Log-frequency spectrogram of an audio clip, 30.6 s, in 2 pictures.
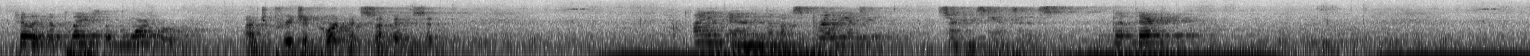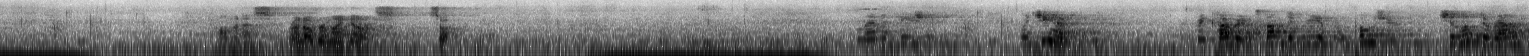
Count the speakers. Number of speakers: four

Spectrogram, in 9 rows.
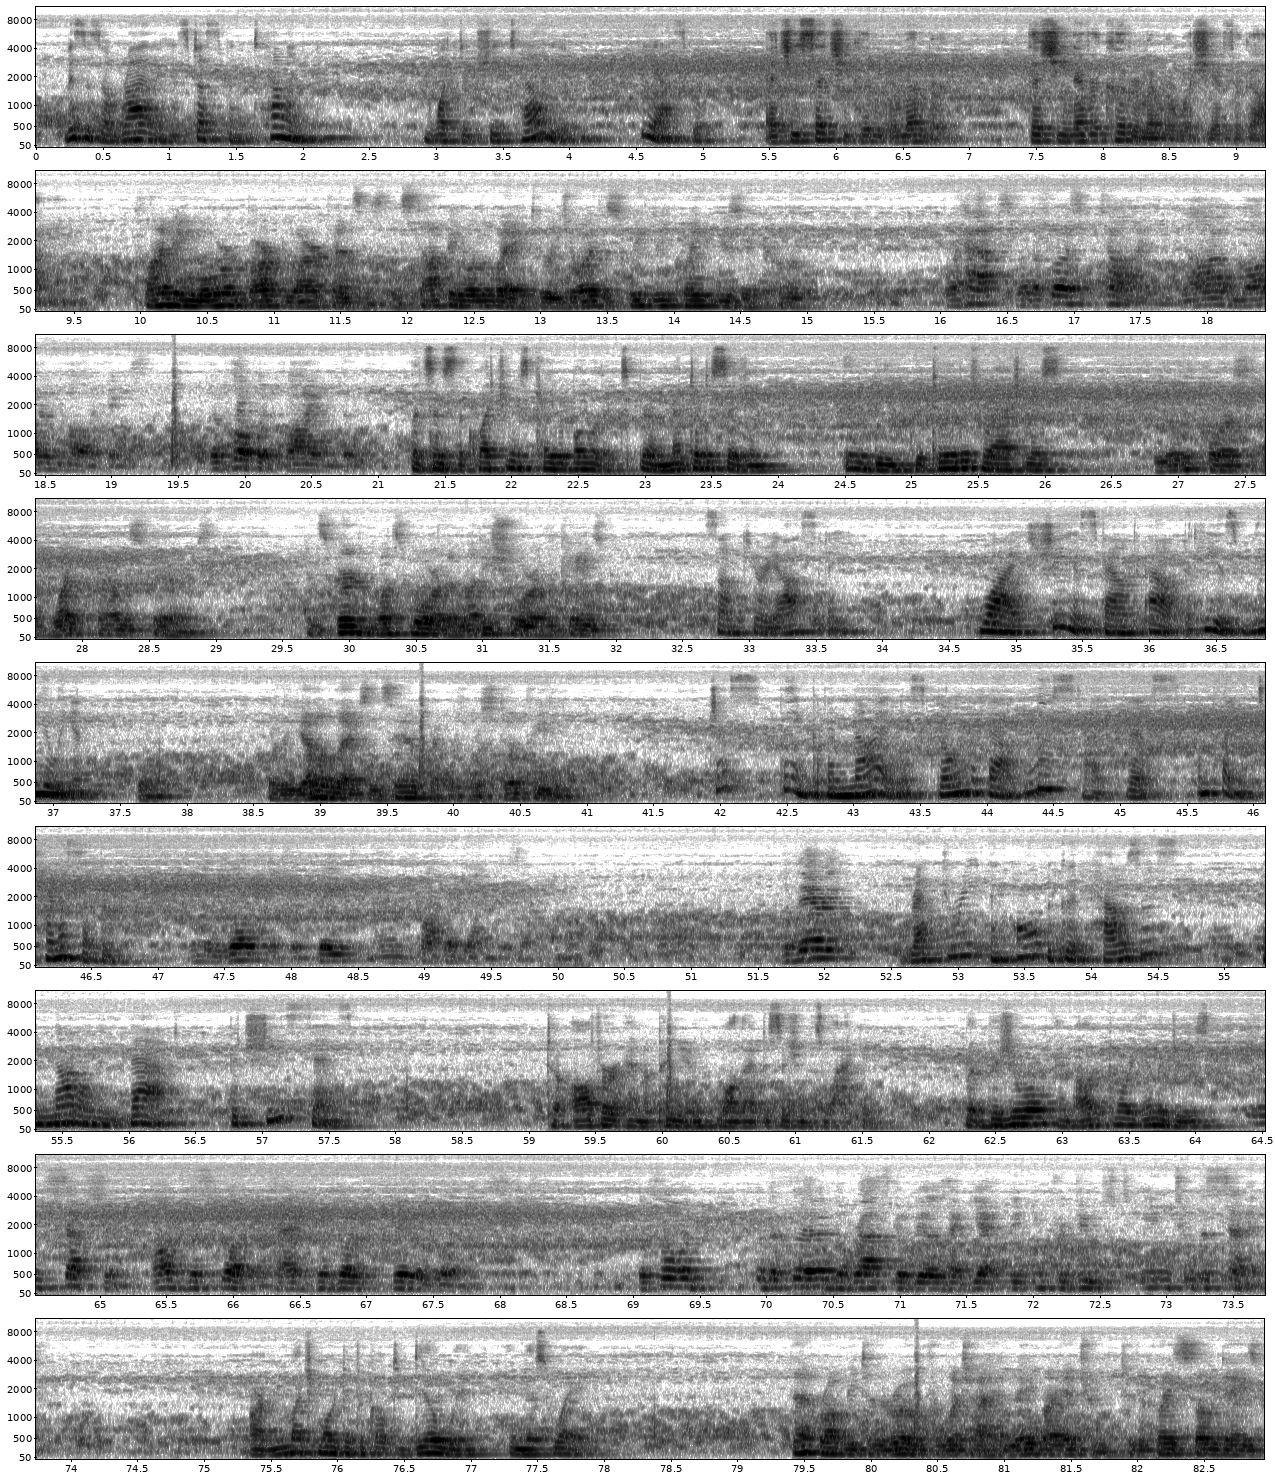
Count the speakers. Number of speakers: five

